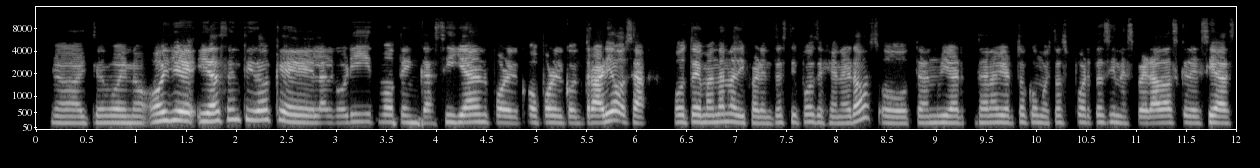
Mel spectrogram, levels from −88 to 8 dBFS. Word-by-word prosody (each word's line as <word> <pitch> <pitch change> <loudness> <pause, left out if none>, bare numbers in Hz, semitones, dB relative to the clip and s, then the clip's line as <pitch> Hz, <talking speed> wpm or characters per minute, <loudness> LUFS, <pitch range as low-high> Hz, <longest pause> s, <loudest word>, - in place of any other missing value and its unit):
Ya, 195 -1 -4
ay, 195 0 -4
qué 205 +1 -6
bueno. 200 -1 -1
Oye, 265 +3 +6
¿y 245 0 +4
has 250 +1 +7
sentido 290 -1 0
que 225 -7 +2
el 200 - -3
algoritmo 215 +2 -4
te 215 - -6
encasillan, 215 +3 0
por 205 0 +1
el 190 -1 -1
o 210 -2 -2
por 210 +2 +1
el 200 - -2
contrario, 205 +7 +4
o 230 - -1
sea, 195 -3 +2 0.3
o 220 0 -2
te 220 +2 +3
mandan 220 +2 -1
a 230 - +3
diferentes 195 -1 -4
tipos 220 +2 -6
de 210 -2 -7
géneros, 195 - -2
o 190 -2 -2
te 200 +2 -6
han 200 +1 -5
bier 200 -2 0
te 205 - -10
han 205 - -1
abierto 210 0 -2
como 210 -1 -6
estas 200 0 -9
puertas 215 +1 -6
inesperadas 195 -1 0
que - - -7
decías: 195 -1 +1
205 Hz, 210 wpm, -20 LUFS, 195-220 Hz, 0.3 s, has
